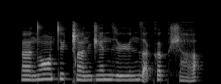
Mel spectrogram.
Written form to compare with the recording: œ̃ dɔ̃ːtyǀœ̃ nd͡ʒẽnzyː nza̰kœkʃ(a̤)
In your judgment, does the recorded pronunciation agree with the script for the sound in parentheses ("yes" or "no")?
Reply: yes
